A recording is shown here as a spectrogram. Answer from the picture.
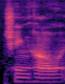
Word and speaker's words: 青蒿: Sweet annie is pronounced qinghao in Chinese.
